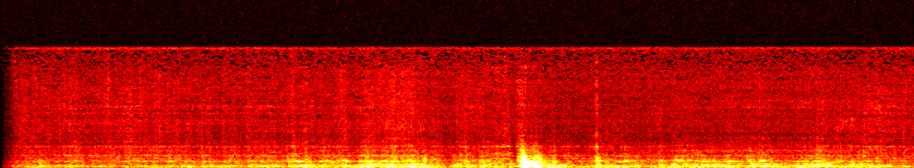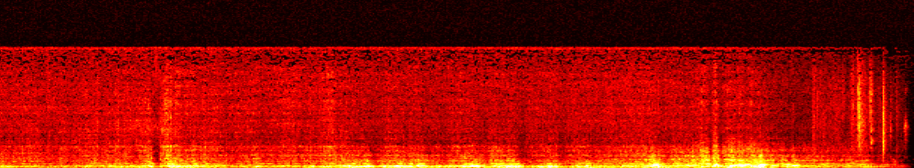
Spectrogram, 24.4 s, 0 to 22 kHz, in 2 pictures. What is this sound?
Concrete Cello 14 Scrapes light with pitch
The "Concrete Cello" pack is a collection of scraping, scratchy and droning improvisations on the cello focussing on the creation of sounds to be used as base materials for future compositions.
They were originally recorded in 2019 to be used in as sound design elements for the documentary "Hotel Regina" by director Matthias Berger for which I composed the music. Part of the impetus of this sampling session was to create cello sounds that would be remiscent of construction machines.
You can listen to the score here :
These are the close-micced mono raw studio recordings.
Neumann U87 into a WA273 and a RME Ufx
Recorded by Barbara Samla at Studio Aktis in France
bow, Cello, concrete, design, film, imitation, instrument, motor, object, objet-sonore, ponticello, quartet, raw, score, scrape, sound, string, sul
